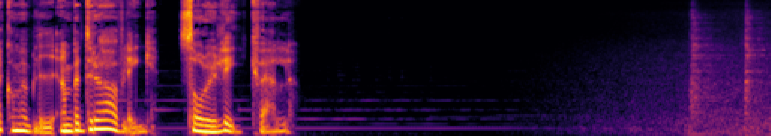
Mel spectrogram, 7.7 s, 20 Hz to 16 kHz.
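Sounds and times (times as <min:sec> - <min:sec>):
speech: 0:00.0 - 0:03.0
tram rolling past on the street: 0:05.6 - 0:07.7.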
